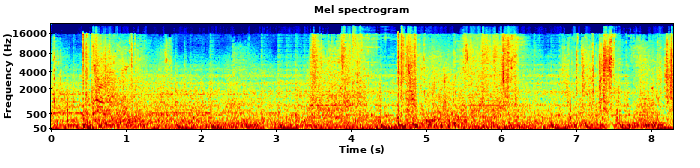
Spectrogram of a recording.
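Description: Armor-piercing gunshots in Cyberpunk 2077 come as a dense, continuous barrage of loud gunfire and mechanical clatter, with sharp bursts standing out over a steady wall of game combat noise.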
